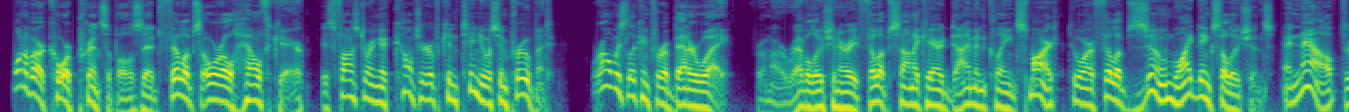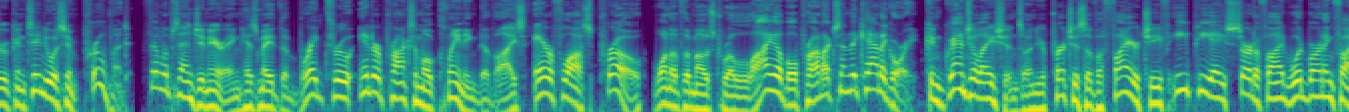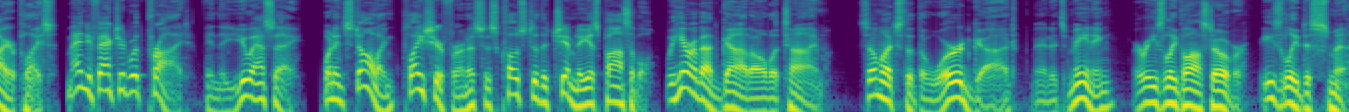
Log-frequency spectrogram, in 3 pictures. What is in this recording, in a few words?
Narrations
